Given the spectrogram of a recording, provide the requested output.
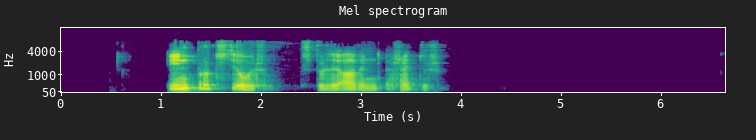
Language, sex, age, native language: Icelandic, male, 40-49, Icelandic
